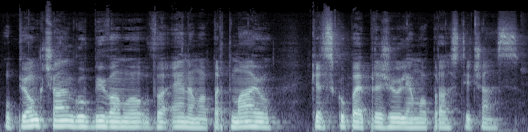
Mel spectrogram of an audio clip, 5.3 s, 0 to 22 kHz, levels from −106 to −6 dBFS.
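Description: No technical faults can be heard anywhere in this speech recording.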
